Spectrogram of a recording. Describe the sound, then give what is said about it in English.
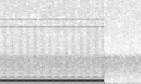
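Telephone tone from a call that goes straight to voicemail: a single steady, pure electronic tone holds for about a second and a half, then cuts off abruptly into silence. “We're straight to voicemail.”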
